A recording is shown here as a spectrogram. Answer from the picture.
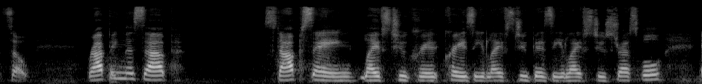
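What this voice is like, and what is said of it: Voice in poor condition. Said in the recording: “sorry for my voice condition”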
